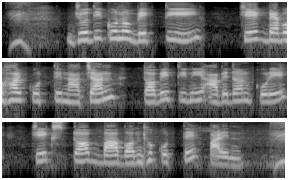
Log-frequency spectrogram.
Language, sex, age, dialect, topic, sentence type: Bengali, female, 51-55, Standard Colloquial, banking, statement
